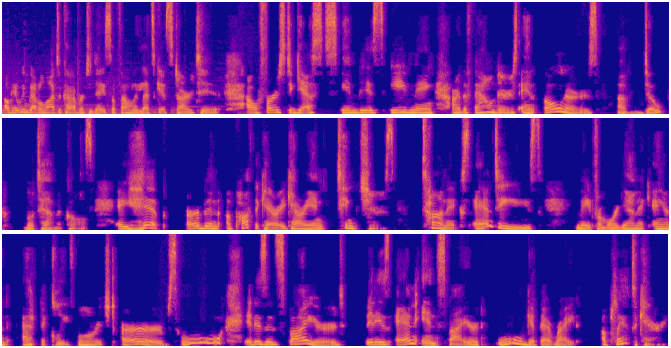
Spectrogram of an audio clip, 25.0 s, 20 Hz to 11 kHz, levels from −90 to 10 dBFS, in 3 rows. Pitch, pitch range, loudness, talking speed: 195 Hz, 175-225 Hz, -17 LUFS, 140 wpm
